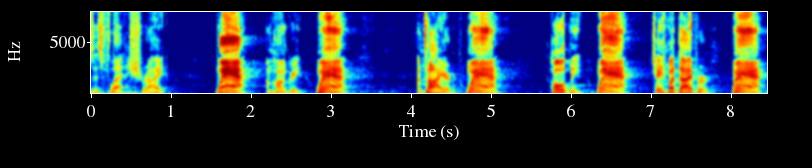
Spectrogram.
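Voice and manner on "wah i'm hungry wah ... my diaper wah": put-on loud, high baby cries between needy demands; mock baby wails. Pastor imitating a baby crying for its needs. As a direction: wail like a hungry baby.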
